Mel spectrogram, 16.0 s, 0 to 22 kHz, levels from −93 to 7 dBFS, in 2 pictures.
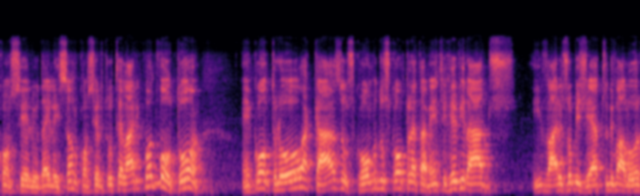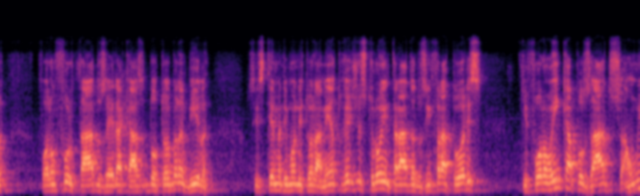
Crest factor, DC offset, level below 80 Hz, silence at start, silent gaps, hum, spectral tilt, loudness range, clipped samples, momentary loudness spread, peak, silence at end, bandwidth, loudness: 16 dB; under 0.1%; -62 dBFS; 0 s; none; none; -4.5 dB/octave; 3 LU; under 0.1%; 8 LU; 0 dBFS; 0 s; 10 kHz; -16 LUFS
